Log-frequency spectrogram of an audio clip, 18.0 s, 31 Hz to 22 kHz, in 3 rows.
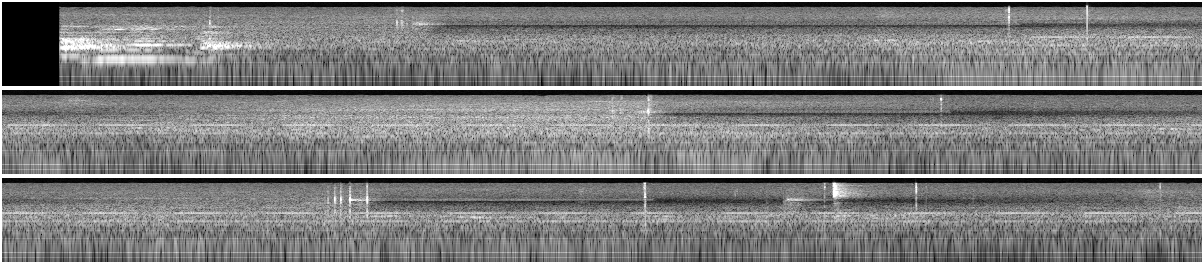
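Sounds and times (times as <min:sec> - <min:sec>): train rumble: 0:00.3 - 0:18.0.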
